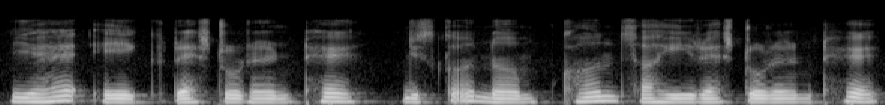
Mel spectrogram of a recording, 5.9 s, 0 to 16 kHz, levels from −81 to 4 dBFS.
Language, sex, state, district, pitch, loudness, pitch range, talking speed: Hindi, male, Uttar Pradesh, Saharanpur, 125 Hz, -16 LUFS, 120-140 Hz, 100 wpm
